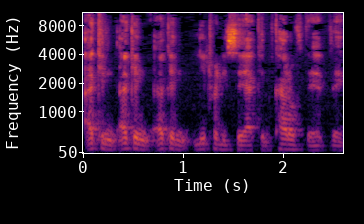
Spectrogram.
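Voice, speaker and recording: A somewhat breathy man's voice at medium pitch. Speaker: music production tutor. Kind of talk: tutorial. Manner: fast.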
